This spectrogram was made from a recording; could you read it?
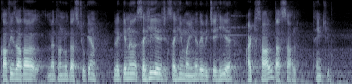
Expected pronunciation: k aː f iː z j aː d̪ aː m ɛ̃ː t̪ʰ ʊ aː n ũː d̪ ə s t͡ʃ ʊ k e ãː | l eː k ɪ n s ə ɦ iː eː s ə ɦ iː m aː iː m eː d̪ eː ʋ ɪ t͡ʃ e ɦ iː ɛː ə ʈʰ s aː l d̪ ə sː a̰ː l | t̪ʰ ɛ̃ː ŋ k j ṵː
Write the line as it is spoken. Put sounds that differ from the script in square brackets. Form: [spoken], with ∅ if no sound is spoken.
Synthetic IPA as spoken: k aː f iː z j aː d̪ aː m ɛ̃ː [t̪] ʊ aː n ũː d̪ ə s t͡ʃ ʊ k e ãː | l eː k ɪ n s ə ɦ iː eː s ə ɦ iː m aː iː [n] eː d̪ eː ʋ ɪ t͡ʃ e ɦ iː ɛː ə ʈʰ s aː l d̪ ə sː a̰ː l | t̪ʰ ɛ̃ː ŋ k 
